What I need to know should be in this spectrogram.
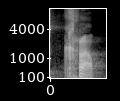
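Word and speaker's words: ครับ: This is a K consonant, the raw R consonant, which makes a consonant cluster, and then the short Sara A. And this one makes a B sound as an initial consonant, but a P sound as a final consonant. So it's like krap.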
